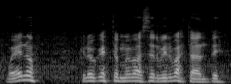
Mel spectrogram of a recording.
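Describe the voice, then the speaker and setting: A man with a Chilean Spanish accent giving casual, excitable let's play commentary in a playful, slangy, exclamatory manner. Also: fairly high pitch, a little fast, a little hiss or hum. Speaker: gaming YouTuber, host.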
